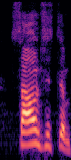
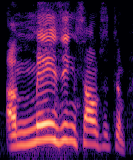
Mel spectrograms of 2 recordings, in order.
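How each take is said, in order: First: Said in the usual way. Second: "amazing" lifted high and loud, the rest falling away; "amazing" pushed up in pitch and volume, then "sound system" drops; stress on amazing. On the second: Shown as a demonstration. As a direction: lean hard into "amazing" to sell it. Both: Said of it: "I gotta emphasize the word amazing".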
